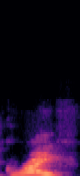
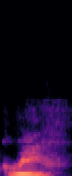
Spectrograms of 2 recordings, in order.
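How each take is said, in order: First: It does not sound like the word grief. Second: It sounds like the word grief. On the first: The speaker calls it right. "the pronunciation of that gentleman's name is Greif" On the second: The speaker calls it wrong. "not Grief"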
